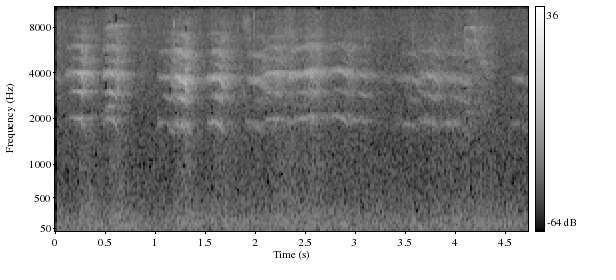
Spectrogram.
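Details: Green ibis at a stream in southern Minas Gerais, Brazil, recorded by trail camera, gives a series of faint, harsh, harmonic notes, about one a second and somewhat irregular, over steady background hiss; it is reacting defensively as a rattlesnake crosses.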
